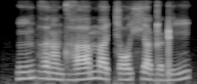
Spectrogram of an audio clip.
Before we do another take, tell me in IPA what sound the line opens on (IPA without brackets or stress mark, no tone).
ĩ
